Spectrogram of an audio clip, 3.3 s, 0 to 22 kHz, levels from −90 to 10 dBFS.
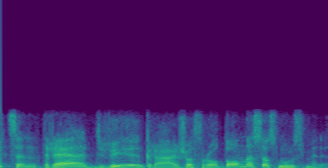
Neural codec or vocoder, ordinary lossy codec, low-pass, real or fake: codec, 16 kHz, 0.5 kbps, X-Codec, HuBERT features, trained on LibriSpeech; Opus, 16 kbps; 7.2 kHz; fake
